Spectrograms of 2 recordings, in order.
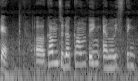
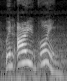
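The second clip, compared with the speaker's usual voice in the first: "are" raised high and loud, then falling through "going"; question-word intonation; 4 semitones higher, 8 dB louder than usual. Shown as a demonstration. Teacher modelling a question with question words, rise then fall on "going". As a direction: rise in the middle, drop on "going". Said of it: "horizontal line and then rising".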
